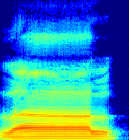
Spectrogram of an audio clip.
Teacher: জাল অক্ষর জিব্বা আগা থেকে নরম করে পড়তে হয়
